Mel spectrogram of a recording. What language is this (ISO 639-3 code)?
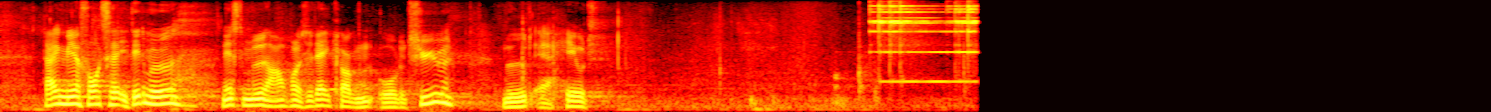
dan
